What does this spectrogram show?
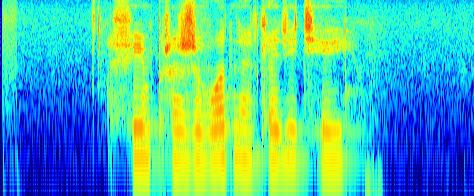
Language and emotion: Russian, neutral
